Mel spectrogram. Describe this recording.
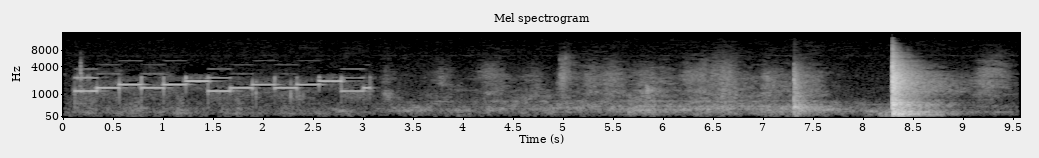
Домофон и дверь record20151219023537
Door phone ring, closing of steel door. Домофон и закрывающаяся дверь. Recorded with Jiayu G4 for my film school projects. Location - Russia.
closing, door, doorphone, ring, slamming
